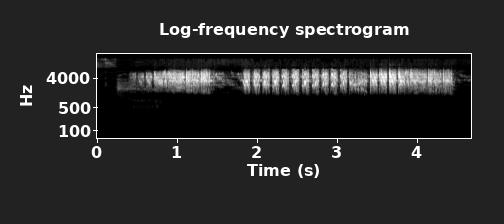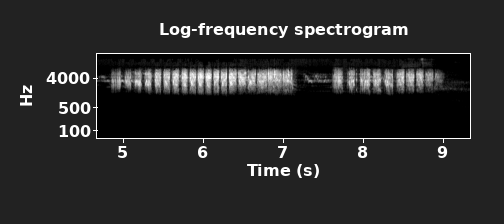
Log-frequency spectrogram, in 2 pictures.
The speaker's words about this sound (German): Also hier die Uferschwalbe. Klar, die wollen wir schon hören.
